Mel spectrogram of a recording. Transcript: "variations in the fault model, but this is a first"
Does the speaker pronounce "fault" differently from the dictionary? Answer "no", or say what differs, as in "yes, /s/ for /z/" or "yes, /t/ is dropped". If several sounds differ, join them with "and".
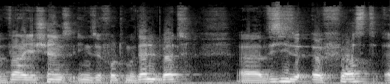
yes, /l/ is dropped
